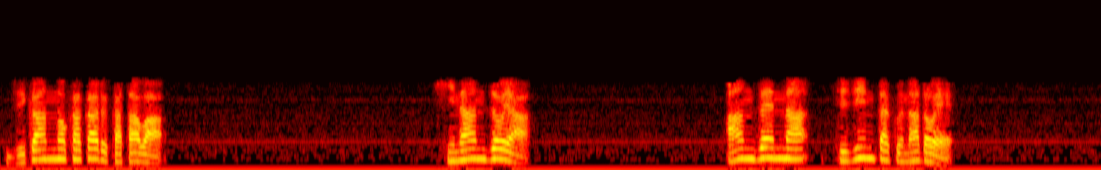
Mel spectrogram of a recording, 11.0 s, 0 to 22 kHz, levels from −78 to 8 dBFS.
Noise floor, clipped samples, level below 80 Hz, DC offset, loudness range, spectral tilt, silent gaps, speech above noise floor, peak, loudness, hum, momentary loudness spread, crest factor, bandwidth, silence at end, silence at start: -59 dBFS; under 0.1%; -64 dBFS; 0.4%; 5 LU; -9.5 dB/octave; none; 37 dB; -4 dBFS; -23 LUFS; none; 10 LU; 20 dB; 4 kHz; 1.5 s; 0.05 s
